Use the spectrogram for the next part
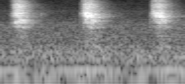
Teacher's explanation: This sound is a quiet sound, which means your voice is off. You should feel no buzzing in your throat. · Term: ch sound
